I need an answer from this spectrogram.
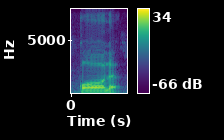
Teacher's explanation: قاف اور الف دونوں پر پڑھا جائیں گے، حروف مستعلیہ کے بعد الف بھی آیا ہے ساتھ میں تو یہ بھی پر پڑھا جائے گا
